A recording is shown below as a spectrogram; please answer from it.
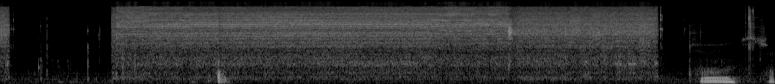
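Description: An airbrush sprays paint in one long, steady hiss that lasts several seconds, close and fairly loud, with brief quieter moments before and after, a few short hisses and light handling sounds.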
